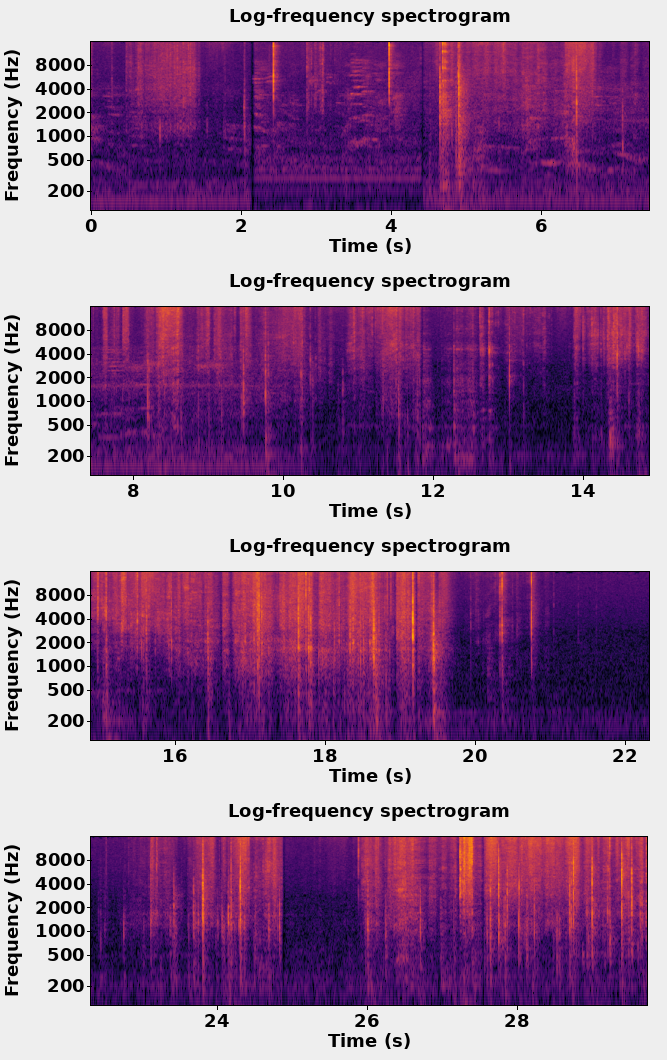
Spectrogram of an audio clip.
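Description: Kraft paper envelopes and packing paper rustling and crinkling as they are handled and folded, with scattered taps and clicks and a couple of quieter pauses. A low steady hum sits under the first third.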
